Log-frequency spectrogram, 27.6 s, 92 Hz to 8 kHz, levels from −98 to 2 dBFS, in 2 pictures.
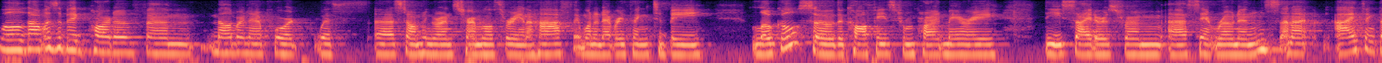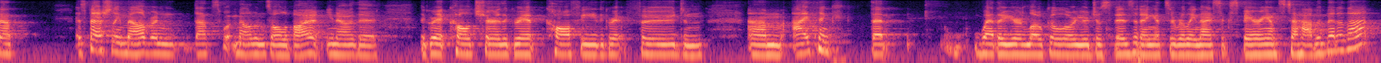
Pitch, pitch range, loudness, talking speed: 175 Hz, 170-180 Hz, -17 LUFS, 180 wpm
